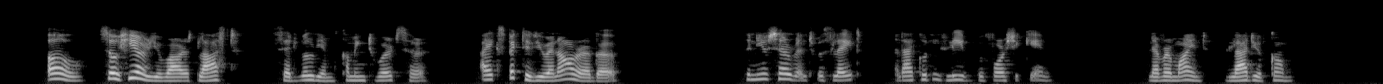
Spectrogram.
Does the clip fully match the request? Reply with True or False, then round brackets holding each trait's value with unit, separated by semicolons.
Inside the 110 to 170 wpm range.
True (150 wpm)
